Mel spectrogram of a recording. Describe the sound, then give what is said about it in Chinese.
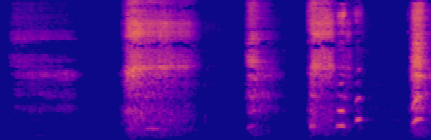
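Slow breaths out and in, paced to a count: a few airy, breathy exhalations and inhalations, the first long and drawn out, the later ones shorter, each separated by silence. “呼气，吸气，吸，呼气，吸气，呼气。”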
